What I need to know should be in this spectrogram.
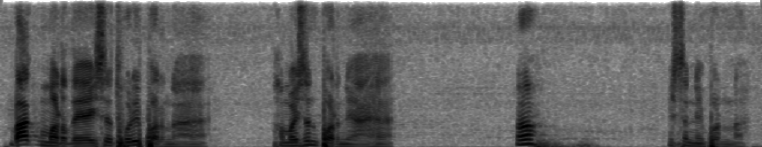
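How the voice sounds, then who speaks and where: A man's voice: medium pitch, sing-song, moderate pace, darkish tone, slight background noise. A man with a Bihari Hindi accent teaching a math class, coaxing students with constant questions in a classroom.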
